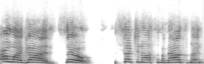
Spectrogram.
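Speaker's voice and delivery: very high, loud presenter voice. Imitating a panel presenter excitedly announcing news: imitating a presenter like Cartman. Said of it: "You sound like Cartman".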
